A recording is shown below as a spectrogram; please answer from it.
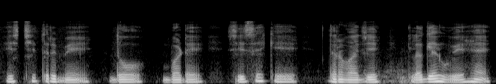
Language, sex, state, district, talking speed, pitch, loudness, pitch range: Hindi, male, Uttar Pradesh, Saharanpur, 135 wpm, 120 Hz, -17 LUFS, 110-130 Hz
